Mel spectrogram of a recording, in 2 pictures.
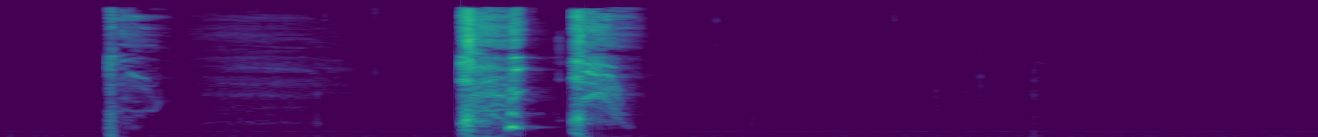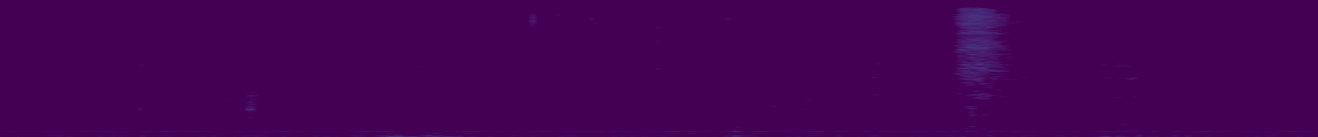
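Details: Three sharp, plain dry-sounding coughs, one alone then two close together, followed by quiet low noises; coughing.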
